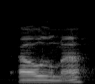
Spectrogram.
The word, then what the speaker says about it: Aluma: Aluma oh wait no I put a pronounciation Aluma as in the drink s Aluma who who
